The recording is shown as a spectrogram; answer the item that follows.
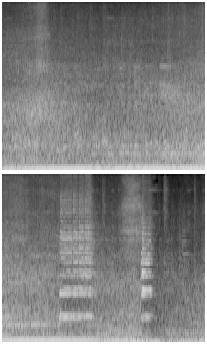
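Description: A vehicle horn honks twice in passing highway traffic: a honk of under a second a little past the middle, then a short toot about a second later, over a steady low rumble of traffic.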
